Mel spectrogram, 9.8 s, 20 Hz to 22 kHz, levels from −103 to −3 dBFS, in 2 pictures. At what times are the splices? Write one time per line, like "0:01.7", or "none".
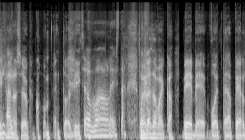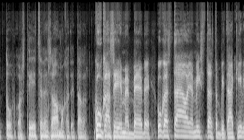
0:03.6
